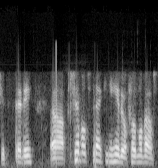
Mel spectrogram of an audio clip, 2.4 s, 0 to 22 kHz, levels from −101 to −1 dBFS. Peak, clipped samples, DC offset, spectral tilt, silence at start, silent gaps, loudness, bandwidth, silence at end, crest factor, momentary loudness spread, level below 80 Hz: 0 dBFS; under 0.1%; under 0.1%; -7.5 dB/octave; 0 s; none; -15 LUFS; 8 kHz; 0.05 s; 14 dB; 3 LU; -48 dBFS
